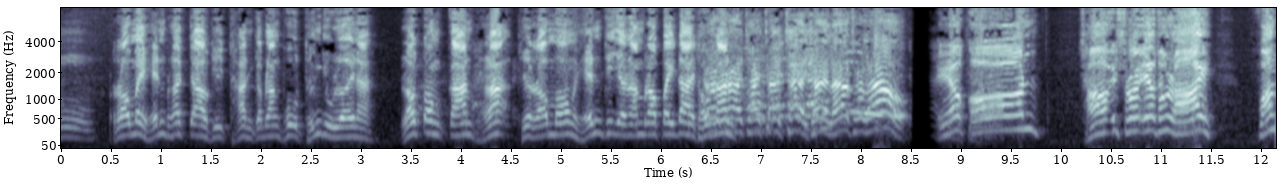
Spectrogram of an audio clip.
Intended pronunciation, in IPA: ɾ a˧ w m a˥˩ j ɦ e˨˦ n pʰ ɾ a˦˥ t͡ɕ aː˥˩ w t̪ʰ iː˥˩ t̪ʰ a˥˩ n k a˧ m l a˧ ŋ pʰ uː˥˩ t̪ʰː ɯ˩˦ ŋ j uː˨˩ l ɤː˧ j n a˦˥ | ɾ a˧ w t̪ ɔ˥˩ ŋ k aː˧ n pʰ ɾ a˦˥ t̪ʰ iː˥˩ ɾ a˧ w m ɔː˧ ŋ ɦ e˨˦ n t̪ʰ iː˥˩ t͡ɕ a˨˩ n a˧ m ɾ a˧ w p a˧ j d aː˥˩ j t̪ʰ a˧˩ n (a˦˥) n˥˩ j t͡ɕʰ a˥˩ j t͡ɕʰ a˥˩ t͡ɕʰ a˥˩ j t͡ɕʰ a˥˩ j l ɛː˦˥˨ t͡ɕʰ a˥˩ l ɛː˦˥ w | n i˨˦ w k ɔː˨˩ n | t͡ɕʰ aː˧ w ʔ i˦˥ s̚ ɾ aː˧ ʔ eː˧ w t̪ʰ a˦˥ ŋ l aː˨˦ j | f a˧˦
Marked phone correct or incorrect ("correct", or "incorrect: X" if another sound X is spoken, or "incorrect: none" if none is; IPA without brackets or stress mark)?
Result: correct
